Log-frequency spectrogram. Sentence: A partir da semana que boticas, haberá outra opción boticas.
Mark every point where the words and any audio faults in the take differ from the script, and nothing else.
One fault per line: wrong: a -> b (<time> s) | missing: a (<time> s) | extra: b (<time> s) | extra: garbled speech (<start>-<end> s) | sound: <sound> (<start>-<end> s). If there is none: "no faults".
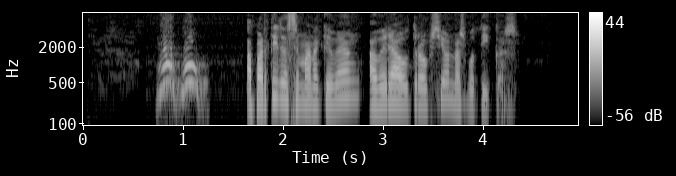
sound: bark (0.7-1.3 s)
wrong: boticas -> vén (2.6 s)
extra: nas (3.7 s)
